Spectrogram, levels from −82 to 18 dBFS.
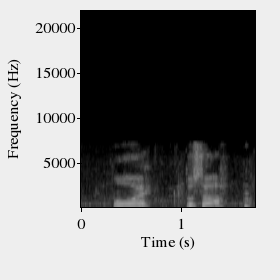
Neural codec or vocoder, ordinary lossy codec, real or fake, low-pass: vocoder, 22.05 kHz, 80 mel bands, HiFi-GAN; none; fake; 7.2 kHz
